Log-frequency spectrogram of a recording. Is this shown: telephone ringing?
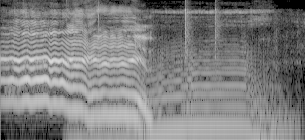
no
